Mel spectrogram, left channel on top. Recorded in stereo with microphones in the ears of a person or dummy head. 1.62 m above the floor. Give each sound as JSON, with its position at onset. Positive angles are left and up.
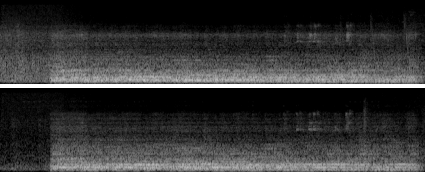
{"t": 0.5, "sound": "a sliding door", "side_deg": -75, "distance_m": 9.0}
